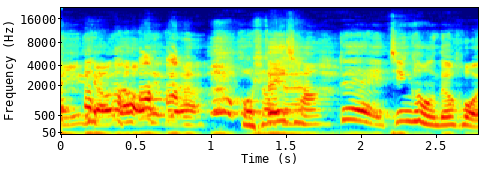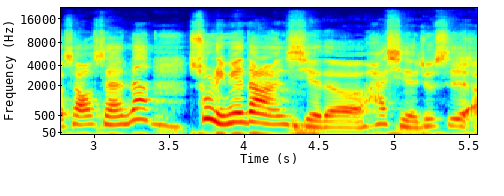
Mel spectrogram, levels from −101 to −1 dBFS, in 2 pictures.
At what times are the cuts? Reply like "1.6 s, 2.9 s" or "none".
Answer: none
